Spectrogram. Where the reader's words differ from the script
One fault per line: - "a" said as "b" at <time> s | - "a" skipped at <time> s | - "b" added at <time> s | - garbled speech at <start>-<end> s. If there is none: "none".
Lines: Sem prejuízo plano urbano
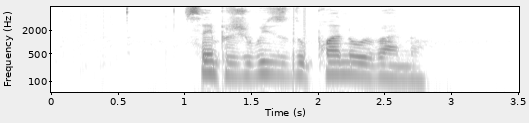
- "do" added at 1.8 s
